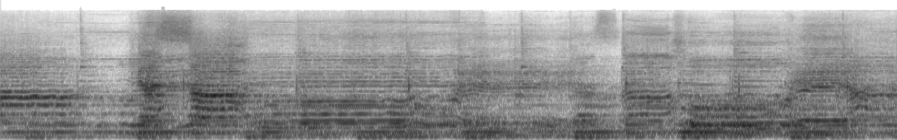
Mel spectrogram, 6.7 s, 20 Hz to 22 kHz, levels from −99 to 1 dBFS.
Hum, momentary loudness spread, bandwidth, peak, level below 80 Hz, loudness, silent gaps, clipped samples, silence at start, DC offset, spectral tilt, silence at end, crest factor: none; 9 LU; 16.5 kHz; -6 dBFS; -64 dBFS; -21 LUFS; none; under 0.1%; 0 s; under 0.1%; -5 dB/octave; 0 s; 16 dB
